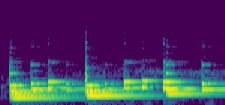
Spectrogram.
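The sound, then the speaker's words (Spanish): A marimba plays a short melodic phrase of about seven mallet-struck notes at an even, unhurried pace, each ringing warmly and overlapping the next, heard clearly and alone with no voices. “No, eso es una marimba.”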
